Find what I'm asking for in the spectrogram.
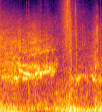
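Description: Car skidding and spinning in second gear on a driving course, a loud, close, sustained tire squeal over engine roar, rising toward the end.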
